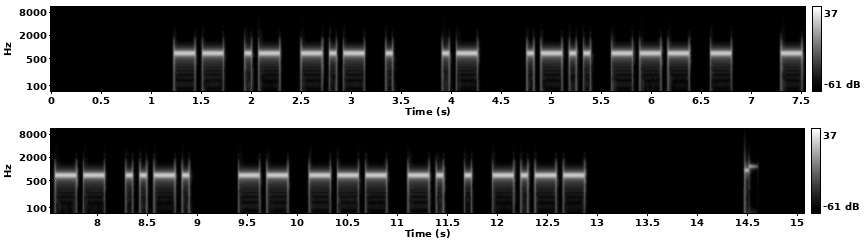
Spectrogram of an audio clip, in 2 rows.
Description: Morse code, heard as a keyed tone, about 17 wpm, 700 Hz. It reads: MAKE A LOT OF MONEY
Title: Sets of 5 Words Encore2 17wpm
